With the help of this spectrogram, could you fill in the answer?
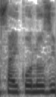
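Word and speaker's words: psychology: लो कि तुम नो बोलते हो, उसमें के साइलेंट है। साइकोलॉजी बोलते हो, साइकोलॉजी में पी साइलेंट होता है।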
